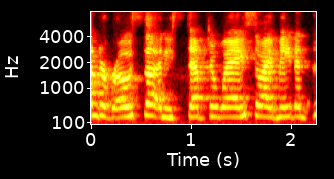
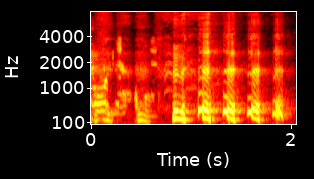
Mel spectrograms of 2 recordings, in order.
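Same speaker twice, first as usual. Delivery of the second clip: laughing; 5 semitones lower, 4 dB quieter, much slower than usual. Real, not acted. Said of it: "laughing at her own joke".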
